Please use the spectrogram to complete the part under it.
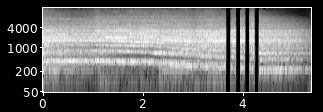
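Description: A sustained cello tone through a Space reverb effect, drenched in spacious reverb, swells and slowly fades, broken near the end by several brief, abrupt cut-outs.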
